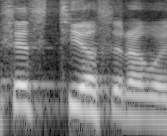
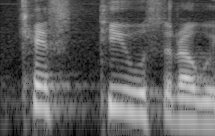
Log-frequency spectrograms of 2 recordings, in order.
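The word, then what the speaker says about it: Cestius: 총독이자 군단장이었던, 우리 말씀 향기엔 세스티어스라고 했는데 캐스티우스라고 읽는 게 맞습니다.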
